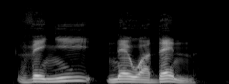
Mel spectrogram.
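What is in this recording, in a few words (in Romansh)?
vegnir neuaden, Rätoromanische Hörprobe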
